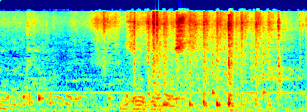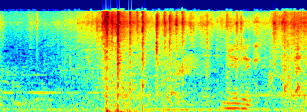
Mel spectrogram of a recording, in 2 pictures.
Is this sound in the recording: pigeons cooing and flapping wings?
yes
